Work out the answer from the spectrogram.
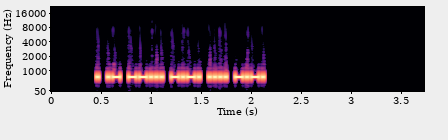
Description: Morse code, heard as a keyed tone, about 44 wpm, 700 Hz. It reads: EA7CHC
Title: DXCC-100 Call Signs - 6 Characters - Repeated 3x - 45wpm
